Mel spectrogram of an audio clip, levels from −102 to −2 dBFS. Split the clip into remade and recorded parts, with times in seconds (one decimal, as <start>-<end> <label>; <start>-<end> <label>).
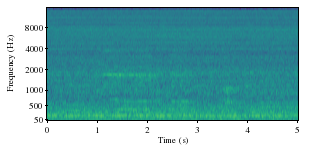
0.0-0.9 recorded; 0.9-2.5 remade; 2.5-4.0 recorded; 4.0-5.0 remade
